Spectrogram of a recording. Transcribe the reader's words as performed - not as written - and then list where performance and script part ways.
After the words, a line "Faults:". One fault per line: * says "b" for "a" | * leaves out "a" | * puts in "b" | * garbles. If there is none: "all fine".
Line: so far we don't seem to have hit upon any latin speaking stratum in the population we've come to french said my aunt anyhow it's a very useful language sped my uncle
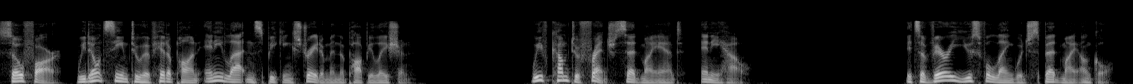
so far we don't seem to have hit upon any latin speaking stratum in the population we've come to french said my aunt anyhow it's a very useful language sped my uncle
Faults:
all fine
